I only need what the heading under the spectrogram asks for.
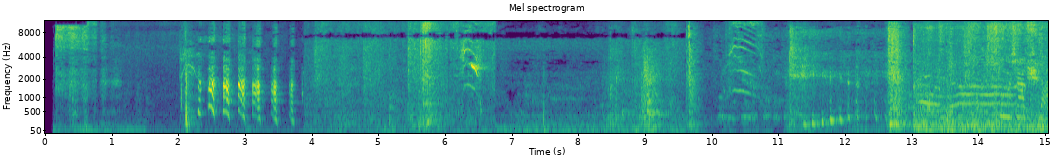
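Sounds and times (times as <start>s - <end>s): person laughing: 10.8s - 12.6s.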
